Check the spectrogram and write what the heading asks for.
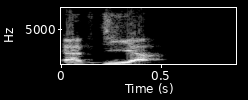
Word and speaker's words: Avdija: C'est Avdija.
